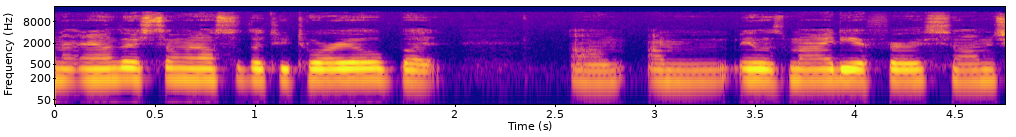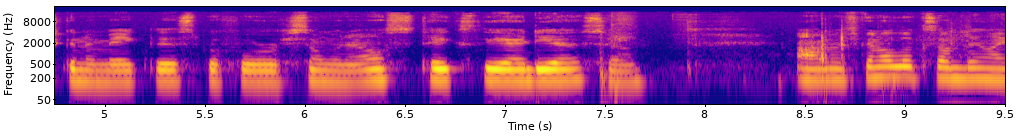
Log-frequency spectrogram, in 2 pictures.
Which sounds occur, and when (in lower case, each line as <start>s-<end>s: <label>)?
0.0s-9.5s: background noise
0.0s-1.9s: male speech
2.0s-2.4s: breathing
2.5s-2.8s: male speech
2.9s-7.6s: male speech
7.8s-8.3s: breathing
8.4s-9.5s: male speech
8.5s-8.7s: tap
9.0s-9.5s: surface contact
